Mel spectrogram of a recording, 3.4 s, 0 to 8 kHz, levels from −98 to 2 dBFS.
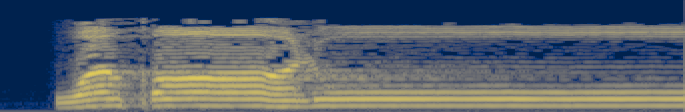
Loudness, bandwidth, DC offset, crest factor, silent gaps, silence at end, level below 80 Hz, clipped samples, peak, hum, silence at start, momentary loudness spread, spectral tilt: -18 LUFS; 4.9 kHz; under 0.1%; 14 dB; none; 0 s; -72 dBFS; under 0.1%; -4 dBFS; none; 0.3 s; 8 LU; -10.5 dB/octave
